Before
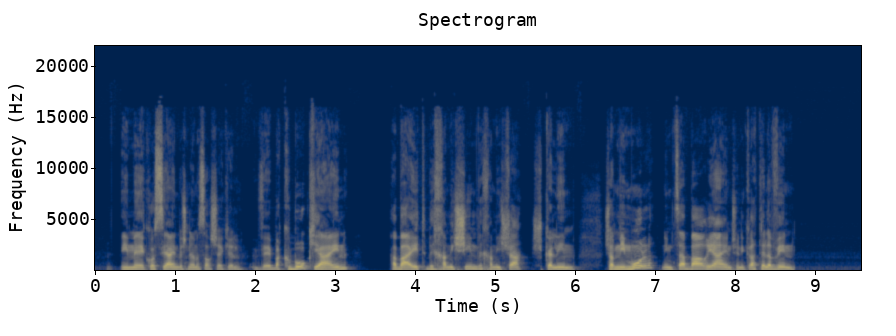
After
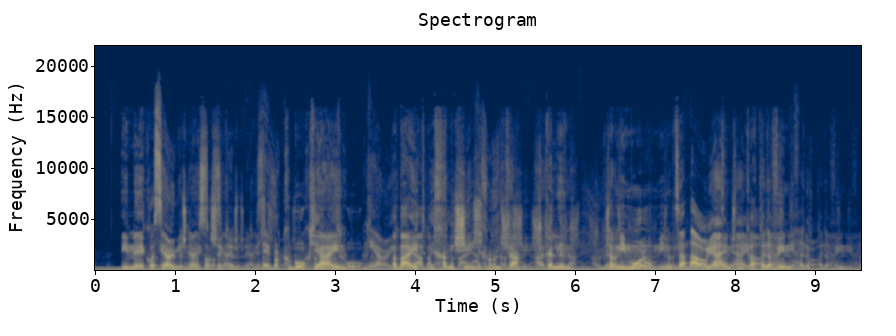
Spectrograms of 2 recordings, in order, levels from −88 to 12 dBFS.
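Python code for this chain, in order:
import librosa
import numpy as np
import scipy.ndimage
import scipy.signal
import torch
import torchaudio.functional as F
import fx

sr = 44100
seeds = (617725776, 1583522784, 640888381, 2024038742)

y = fx.reverse_delay_fb(x, sr, ms=360, feedback_pct=46, wet_db=-11.0)
y = fx.add_hum(y, sr, base_hz=50, snr_db=14)
y = fx.record_warp(y, sr, rpm=45.0, depth_cents=250.0)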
